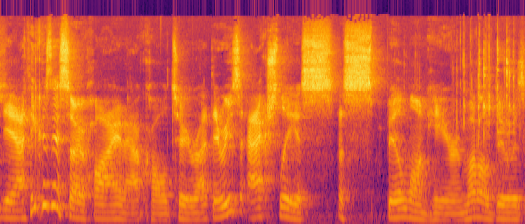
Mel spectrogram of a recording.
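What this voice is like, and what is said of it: New Zealand accent. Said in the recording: “Got a little Kiwi there in your accent.”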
